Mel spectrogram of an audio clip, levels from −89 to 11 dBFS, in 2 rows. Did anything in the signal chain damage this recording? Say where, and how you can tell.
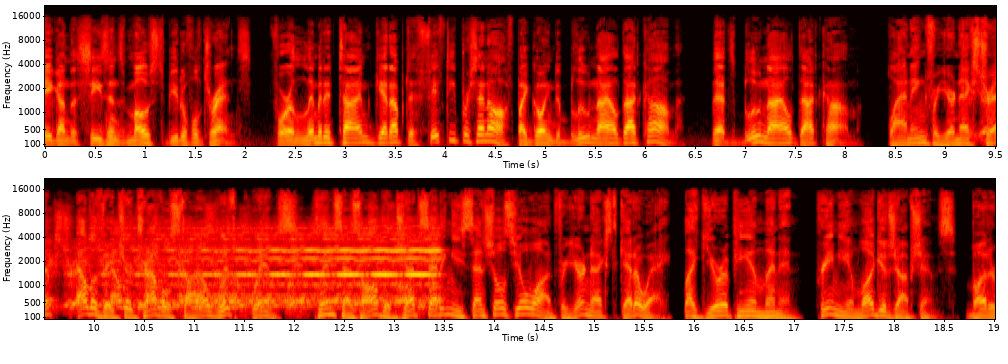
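Yes. From 9.24 s to 13.65 s there is feedback howl, arising in the call's acoustic path: a microphone picks up a nearby loudspeaker carrying the same call, and each trip around that loop adds level. Unlike ordinary echo, whose repeats fade, these repeats grow and narrow into a tone near 1.5 kHz, pulsing roughly every third of a second, the loop's delay. It peaks about 5 dB above the speech before the loop breaks.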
